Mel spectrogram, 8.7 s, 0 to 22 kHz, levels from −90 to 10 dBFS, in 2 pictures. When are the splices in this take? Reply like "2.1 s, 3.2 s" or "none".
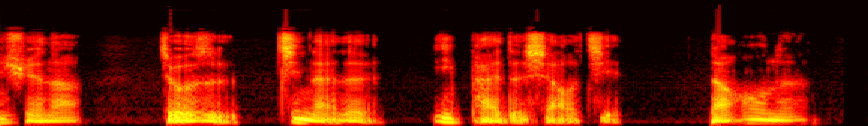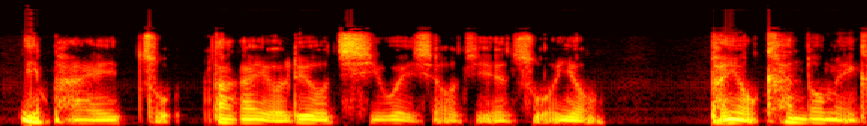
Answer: none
